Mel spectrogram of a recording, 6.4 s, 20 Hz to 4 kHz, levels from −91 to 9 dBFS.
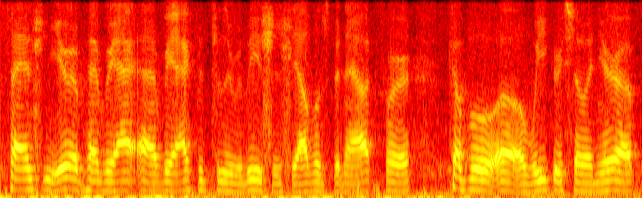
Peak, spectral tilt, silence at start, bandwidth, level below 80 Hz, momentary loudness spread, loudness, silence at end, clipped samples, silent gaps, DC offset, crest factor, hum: -4 dBFS; -10.5 dB/octave; 0 s; 4 kHz; -34 dBFS; 6 LU; -17 LUFS; 0 s; under 0.1%; none; under 0.1%; 12 dB; none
